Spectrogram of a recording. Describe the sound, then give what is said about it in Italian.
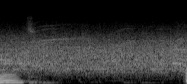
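A steady wash of applause, many hands clapping at once in a dense, even hiss that holds for about two seconds, with a brief voice murmur at the start. “Sì, certo, voglio l'applauso.”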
